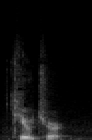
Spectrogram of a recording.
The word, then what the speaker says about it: culture: Esse aí nós vamos mudar ele, a pronúncia, porque a forma correta que a gente pronuncia é culture. – Culture. – não culture. Isso é bem comum de acontecer, porque a gente acaba sendo influenciado pela pronúncia brasileira da palavra, né? Mas nesse caso aí, culture, tá? – Culture.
